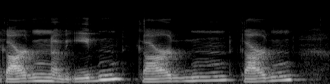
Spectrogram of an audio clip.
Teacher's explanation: I'm really kind of not releasing those flaps.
